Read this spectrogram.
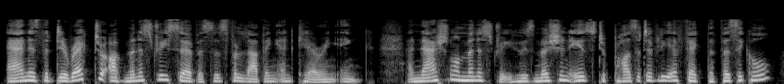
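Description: A woman's voice: sits low, darkish tone, breathy edge, no echo. A woman hosting a speaker series, reading a formal scripted introduction of the next speaker. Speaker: series host.

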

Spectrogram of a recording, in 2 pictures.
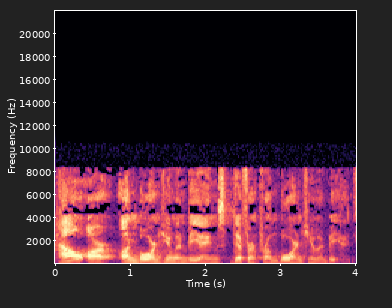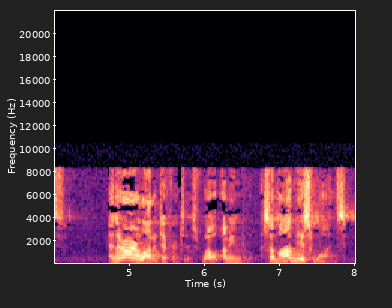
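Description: A man with a Texan accent lectures, pressing an argument one step at a time and often stopping to ask "right?" or "okay?". His voice sits high for a man and sounds slightly husky. It carries a long, ringing reverb from a large hall. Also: sing-song, normal speed. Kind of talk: ethics lecture. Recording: echoey hall.

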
